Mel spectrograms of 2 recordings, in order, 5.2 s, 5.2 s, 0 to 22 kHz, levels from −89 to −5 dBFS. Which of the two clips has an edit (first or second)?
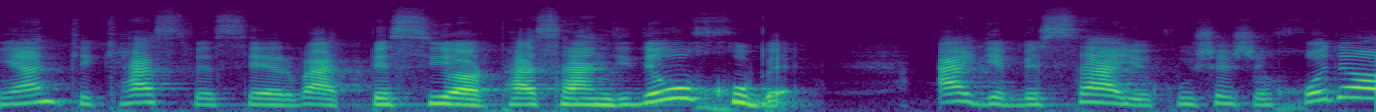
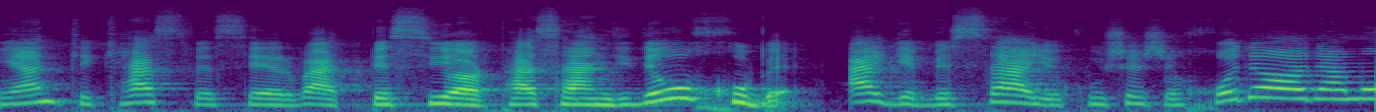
second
